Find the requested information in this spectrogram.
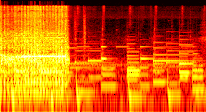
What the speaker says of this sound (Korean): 밑단 박음질 하러 갈게요.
